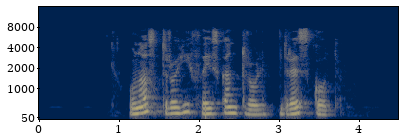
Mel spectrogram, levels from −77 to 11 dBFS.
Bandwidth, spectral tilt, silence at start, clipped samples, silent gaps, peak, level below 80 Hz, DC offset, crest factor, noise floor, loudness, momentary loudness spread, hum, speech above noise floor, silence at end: 8 kHz; -5.5 dB/octave; 1.15 s; under 0.1%; none; -4 dBFS; -56 dBFS; under 0.1%; 20 dB; -80 dBFS; -21 LUFS; 8 LU; none; 59 dB; 0.85 s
